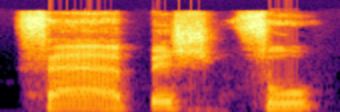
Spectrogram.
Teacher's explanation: ফা হরফ উপরের দাঁত নিচের ঠোঁটের সঙ্গে লাগিয়ে উচ্চারণ করতে হবে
